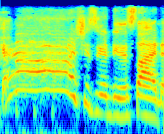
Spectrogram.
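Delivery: squealed high, then a thrilled rush; excited kid squeal. Retold or imitated. Mother imitating her son's high excited squeal. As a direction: squeal it like an overjoyed little boy. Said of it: "it was like".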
